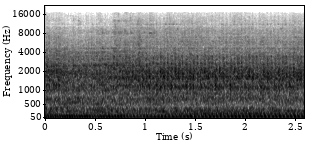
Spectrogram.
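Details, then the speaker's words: Salsco 12-inch chipper, 4-cylinder Perkins diesel, after good oil pressure at 790 rpm idle; throttle raised, lumpy idle into fuller note, pulls up cleanly with no knock; normal throttle increase. "I'm currently running at 790 RPM. I can raise the throttle."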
